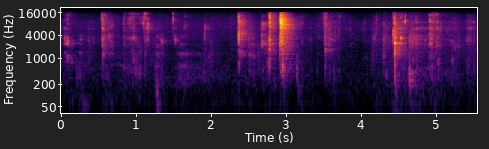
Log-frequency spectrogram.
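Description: Close-up wet chewing and mouth smacking of pounded yam and meat in slimy ogbono soup eaten by hand, in irregular clicks with a few louder smacks in the middle and near the end.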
